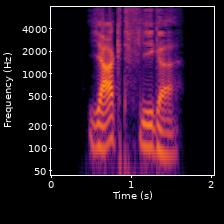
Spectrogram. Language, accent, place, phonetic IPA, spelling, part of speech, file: German, Germany, Berlin, [ˈjaːktˌfliːɡɐ], Jagdflieger, noun, De-Jagdflieger.ogg
- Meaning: fighter pilot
